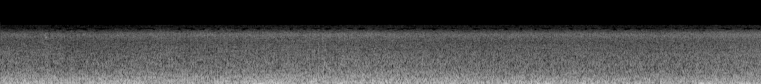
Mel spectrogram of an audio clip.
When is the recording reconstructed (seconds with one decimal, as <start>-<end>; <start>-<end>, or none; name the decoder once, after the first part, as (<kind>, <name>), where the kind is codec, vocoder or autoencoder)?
0.4-1.0 (vocoder, WaveNeXt); 1.7-2.4; 3.0-3.5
